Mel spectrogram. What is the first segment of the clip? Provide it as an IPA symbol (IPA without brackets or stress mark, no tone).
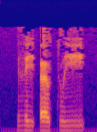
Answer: ð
